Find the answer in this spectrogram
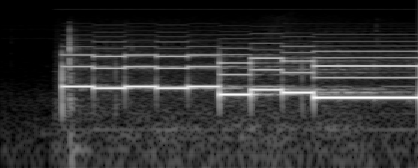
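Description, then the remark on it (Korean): An electronic chime plays a short, bright melody of about nine evenly spaced notes, a vehicle's reversing alert playing a piece by Beethoven, loud, with a steady tone and no voices. “후진할 때, 예, 요 음악이 많이 들리죠.”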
